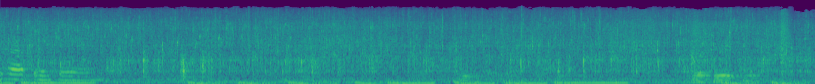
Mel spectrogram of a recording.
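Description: Breaded chicken pieces deep-frying in hot oil in a pan: a steady sizzle full of small crackles and pops.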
